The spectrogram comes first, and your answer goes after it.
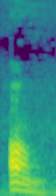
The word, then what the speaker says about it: Om: Om pronounced starts in the back of the mouth, then fills the mouth cavity, oo, and closes at the lips, When properly pronounced, you have made all the noises.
